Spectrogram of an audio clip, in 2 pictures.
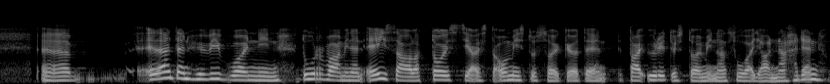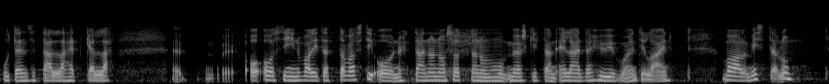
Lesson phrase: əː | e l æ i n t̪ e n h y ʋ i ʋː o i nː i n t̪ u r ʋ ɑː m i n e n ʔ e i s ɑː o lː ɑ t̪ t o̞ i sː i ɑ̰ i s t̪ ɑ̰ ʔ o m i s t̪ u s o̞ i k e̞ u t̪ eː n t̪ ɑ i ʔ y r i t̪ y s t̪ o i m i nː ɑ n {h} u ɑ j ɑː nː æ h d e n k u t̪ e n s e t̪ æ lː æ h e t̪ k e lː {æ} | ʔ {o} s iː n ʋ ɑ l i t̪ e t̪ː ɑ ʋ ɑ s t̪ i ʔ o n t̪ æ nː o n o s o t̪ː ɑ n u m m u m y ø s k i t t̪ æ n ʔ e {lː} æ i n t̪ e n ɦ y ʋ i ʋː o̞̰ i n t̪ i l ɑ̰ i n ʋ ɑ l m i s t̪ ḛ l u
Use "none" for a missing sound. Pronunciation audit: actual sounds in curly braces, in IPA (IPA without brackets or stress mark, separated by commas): s, æ, o, l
